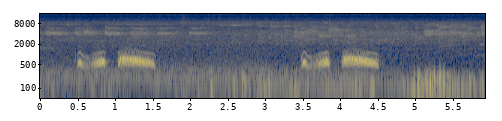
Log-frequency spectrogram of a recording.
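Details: Spotted dove, locally tekukur, in kuk 1 song used as bird therapy: two phrases about three seconds apart, each a quick wavering double hoot and then a drawn-out soft coo, with low rumbling noise near the end.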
